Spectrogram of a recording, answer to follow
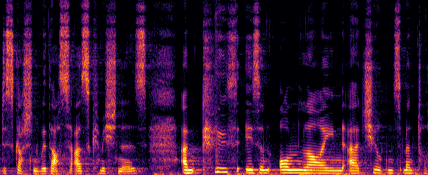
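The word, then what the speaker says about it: Kooth: Kuth is an online children's mental health resource. It's spelt K-O-O-T-H, so you can find it by Googling.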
